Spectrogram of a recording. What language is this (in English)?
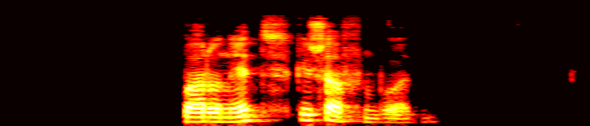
German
